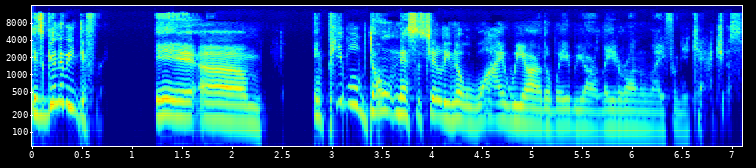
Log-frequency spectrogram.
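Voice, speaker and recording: A man with an ordinary speaking voice talks at a fairly quick pace and fairly high pitch, with lively intonation and big swings in loudness. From Canada. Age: 40s. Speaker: podcast host. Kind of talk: casual chat.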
